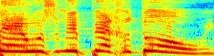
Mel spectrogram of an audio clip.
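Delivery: acted desperate man's shout, sobbing, weeping, pleading. Retelling how a man on the floor cried out to God: imitating a man shouting. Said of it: "E ele começou a gritar".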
